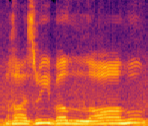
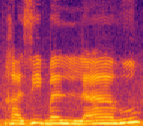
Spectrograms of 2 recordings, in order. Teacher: ग़ैन को भी पुर पढ़ना है क्योंकि हरूफ मुस्तालिया में से है।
